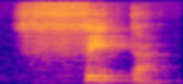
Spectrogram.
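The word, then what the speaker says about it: θήτα: Then we have theta, thu, like thin.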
